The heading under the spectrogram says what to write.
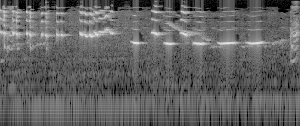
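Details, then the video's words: Caged White-rumped shama communicating with its flock in an aviary: high thin whistles at first, then a string of level, pure whistled notes repeated about twice a second. "Sound of White-rumped Shama Call to Flock"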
